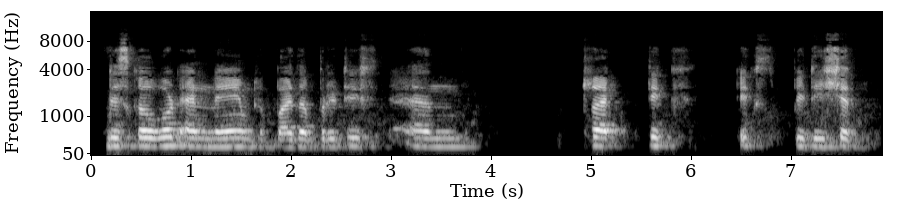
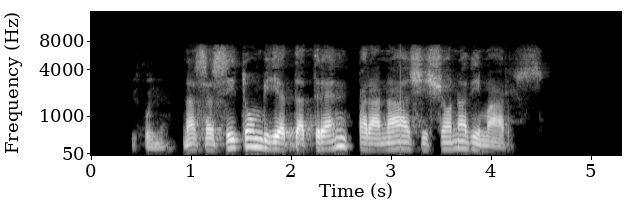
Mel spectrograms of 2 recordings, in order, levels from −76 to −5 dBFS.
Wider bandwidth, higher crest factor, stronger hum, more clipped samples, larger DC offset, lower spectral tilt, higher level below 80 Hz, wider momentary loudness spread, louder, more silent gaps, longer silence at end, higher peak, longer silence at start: first, 9.8 kHz vs 7.8 kHz; about the same, 18 dB vs 16 dB; neither; neither; neither; second, -3.5 dB/octave vs -5 dB/octave; second, -70 dBFS vs -60 dBFS; first, 17 LU vs 14 LU; about the same, -18 LUFS vs -16 LUFS; second, none vs 0.87-0.91 s; second, 0.25 s vs 0.8 s; about the same, -2 dBFS vs -2 dBFS; second, 0.15 s vs 0.4 s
